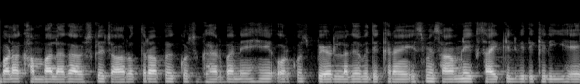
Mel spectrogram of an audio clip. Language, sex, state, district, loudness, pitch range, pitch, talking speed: Hindi, male, Chhattisgarh, Raigarh, -18 LUFS, 125-130 Hz, 125 Hz, 280 wpm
